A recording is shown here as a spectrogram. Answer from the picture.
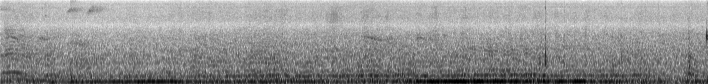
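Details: Honey bees working a homemade pollen substitute when no wild pollen is available; a thick swarm drone with a steady low hum that swells toward the middle and stays constant, faint clicks scattered through it.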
